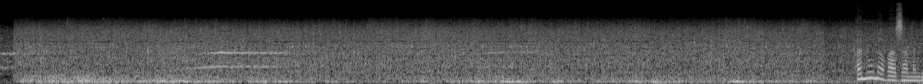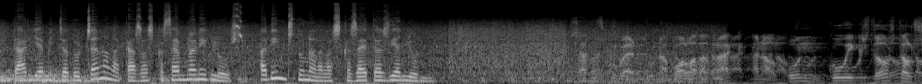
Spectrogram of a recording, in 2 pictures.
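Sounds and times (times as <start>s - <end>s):
heavy rain pouring over a cave: 0.1s - 16.3s
low thunder rumbling: 0.2s - 3.4s, 4.5s - 12.5s
speech: 8.6s - 13.7s, 15.5s - 18.4s.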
